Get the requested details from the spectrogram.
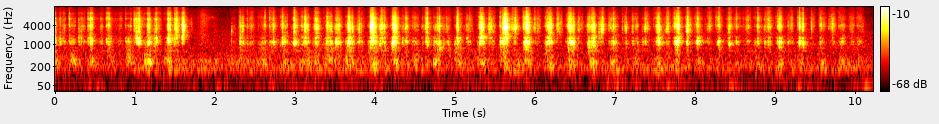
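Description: A wooden stylus scratches fine lines into the coating of a flat black-coated scratch art card, making quiet, bright, dry scratching strokes in a rapid, uneven rhythm. There is a short pause around two seconds in, then the strokes continue steadily, with a few louder scrapes standing out.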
